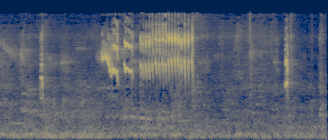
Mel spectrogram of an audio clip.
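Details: Velvet-fronted nuthatch, called rambatan doraemon, singing to prompt other birds: a few thin high notes lead into a fast, even, buzzy trill lasting about a second, over a steady background hiss.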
